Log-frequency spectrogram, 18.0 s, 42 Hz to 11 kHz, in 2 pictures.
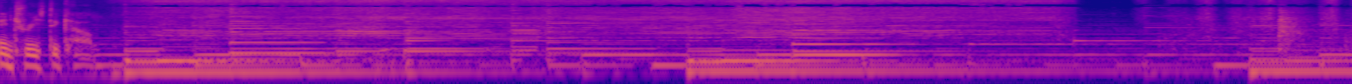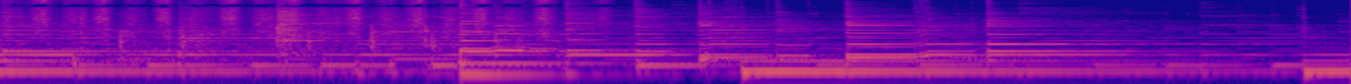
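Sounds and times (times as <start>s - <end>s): background music with low notes: 0.0s - 18.0s
tool rasping on wood: 0.9s - 7.2s, 7.8s - 13.1s.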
